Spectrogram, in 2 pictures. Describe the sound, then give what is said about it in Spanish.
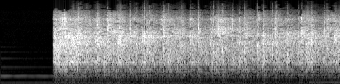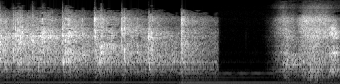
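An audience bursts into loud, sustained applause as the speaker's brother is introduced to share his experience: a dense wash of many hands clapping that runs for several seconds, breaks off briefly, then returns in a shorter burst. “Así que vamos a empezar con con mi hermano y fuertes aplausos, por favor.”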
